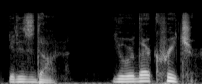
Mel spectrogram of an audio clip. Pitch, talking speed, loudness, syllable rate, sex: 120 Hz, 180 wpm, -16 LUFS, 7.5 syllables/s, male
